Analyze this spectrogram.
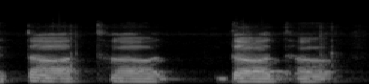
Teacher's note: ऊपर के दांत उच्चारण में मदद करते हैं। उदाहरण के लिए त थ द ध दंत ध्वनियां है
